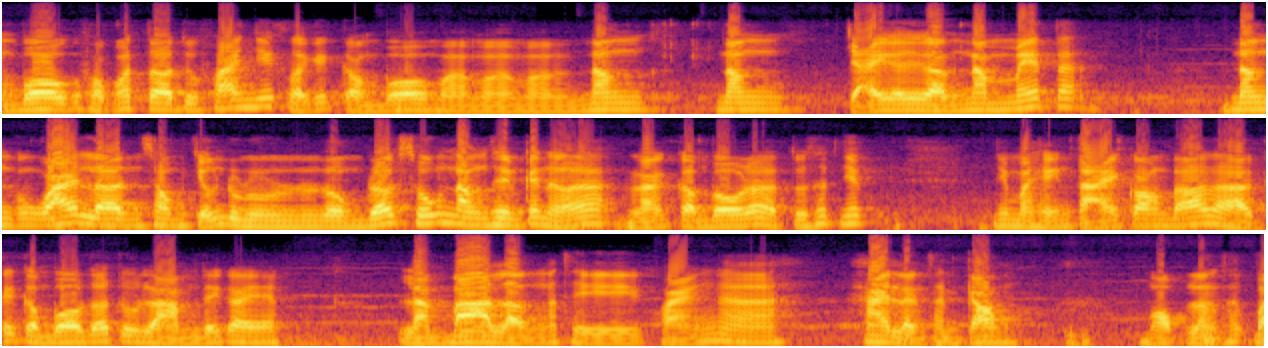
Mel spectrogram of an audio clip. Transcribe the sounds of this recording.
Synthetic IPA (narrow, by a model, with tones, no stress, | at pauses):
kə˨˩mɓo˧ku˧˥əfa˨˩k͡p̚maː˨˥t̪əː˧t̪̬u˧jfaː˨˦ɲə˦˥t̚laː˨˩kaː˨˦jkə˨˩mɓo˧maː˨˩maː˨˩maː˨˩nə˧n | nə˧n | t͡ɕa̰˧˨jɣə˧˩ɣə˨˩nːa˧mːɛ˦˥t̚ʔaː˨˦ | nə˧nkɔ˧nkwaː˨˦le˧nsɔ˧wŋ͡mt͡ɕɨ˧˥əŋɗʊ˨˩ɗɗʊ˨˩ŋ͡mzəː˦˥t̚su˨˦əŋnə˧nt̪ʰi˧mkaː˨˦jnɨ̰˧˥əɔ˨˦laː˨˩kaː˨˦jkə˨˩nɓo˧ɗɔ˨˦laː˨˩t̪u˧jt̪̚ʰɲə˦˥t̚ | ɲɨ˧ŋmaː˨˩ɦḭ˧˨ənt̪a̰ː˧˨jkɔ˧nɗɔ˨˦laː˨˩kaː˨˦jkə˨˩nɓo˧ɗɔ˨˦t̪u˧jlaː˨˩mɗe˧˩kɔ˧ɛ˧m | laː˨˩mɓaː˧lə˨˩nʔaː˨˦t̪ʰi˨˩xwaː˧˩ŋː˧ | haː˧jlə˨˩nt̪ʰɛ˨˩jŋ̟kə˧wŋ͡m | mo˨˩t̚lə˨˩nt̪̚ʰɓa̰˧˨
